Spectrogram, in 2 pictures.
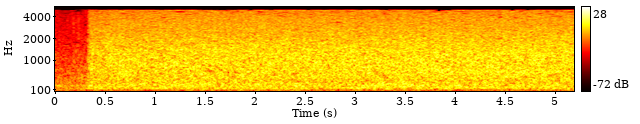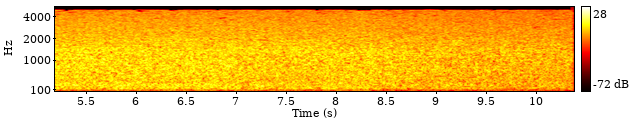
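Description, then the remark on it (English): A waterfall rushes in a loud, steady roar of churning water that starts abruptly and holds constant throughout, with no voices. “At the bottom, behind the waterfall, there's an entrance.”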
